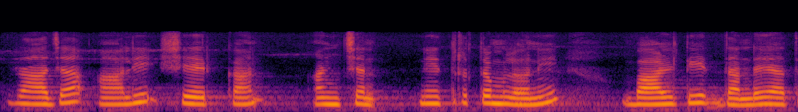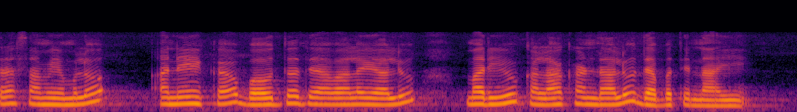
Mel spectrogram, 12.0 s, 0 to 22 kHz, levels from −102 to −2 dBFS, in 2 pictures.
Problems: low volume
